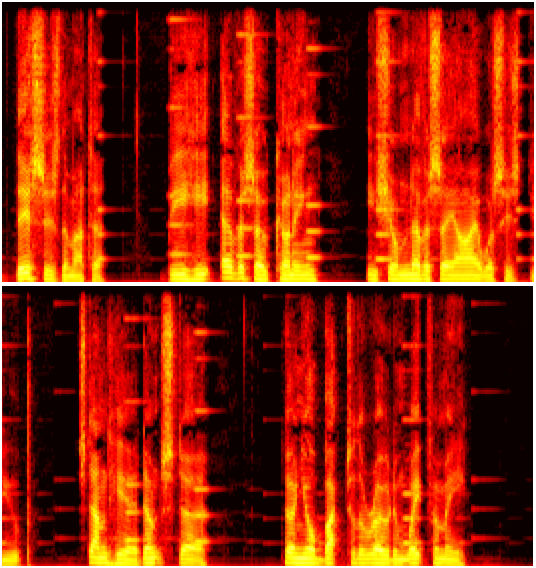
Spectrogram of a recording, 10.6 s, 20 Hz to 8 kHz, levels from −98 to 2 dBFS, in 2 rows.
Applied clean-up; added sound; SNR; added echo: neural mask model RNNoise.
